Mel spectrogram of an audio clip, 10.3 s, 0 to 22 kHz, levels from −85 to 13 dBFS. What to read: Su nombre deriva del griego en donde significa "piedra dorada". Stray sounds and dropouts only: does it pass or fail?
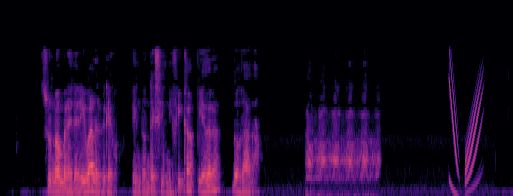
fail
